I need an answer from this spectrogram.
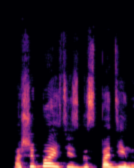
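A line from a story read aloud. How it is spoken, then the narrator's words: Laughing. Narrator (Russian): рассмеялся Тим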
